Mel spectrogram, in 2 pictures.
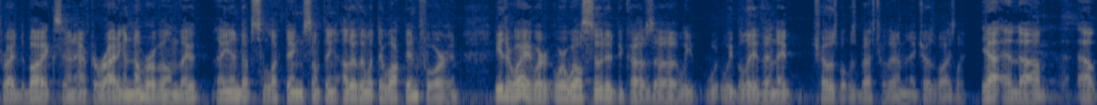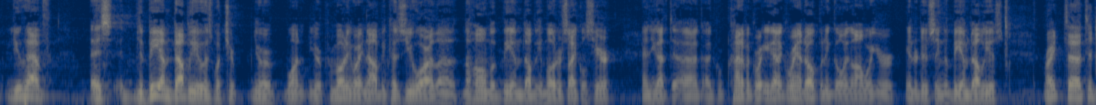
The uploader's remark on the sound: Welcome to Pitt Cycles in Warrendale. Broadcasts live from the premiere cycle shop in between Cranberry Township and Wexford.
